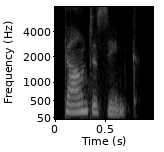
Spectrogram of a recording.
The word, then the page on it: countersink: Indian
